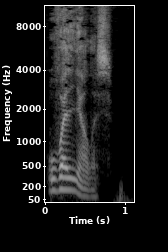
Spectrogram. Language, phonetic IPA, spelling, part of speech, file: Russian, [ʊvɐlʲˈnʲaɫəsʲ], увольнялась, verb, Ru-увольнялась.ogg
- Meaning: feminine singular past indicative imperfective of увольня́ться (uvolʹnjátʹsja)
